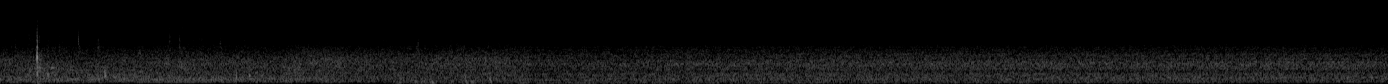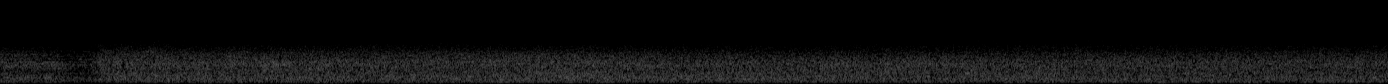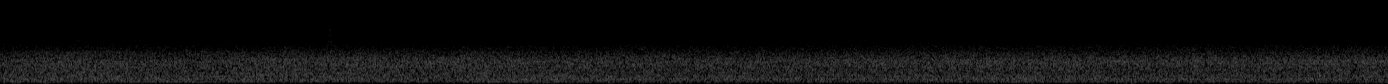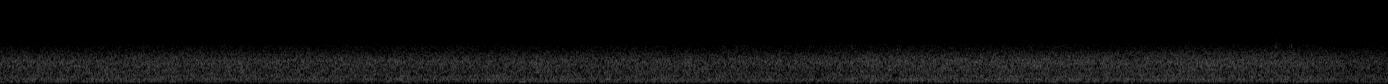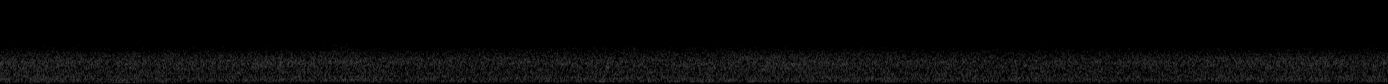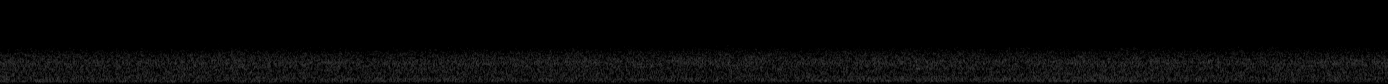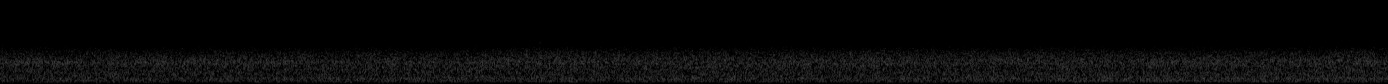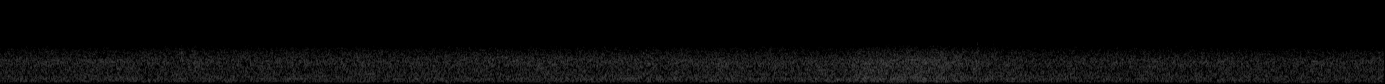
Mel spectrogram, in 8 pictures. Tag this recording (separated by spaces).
ambience roof traffic field-recording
